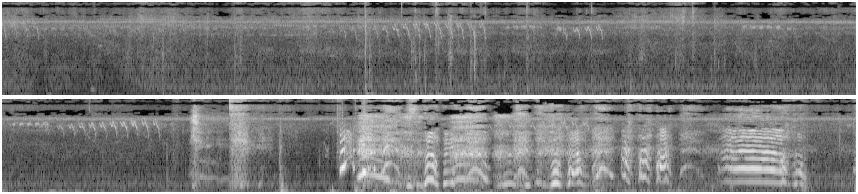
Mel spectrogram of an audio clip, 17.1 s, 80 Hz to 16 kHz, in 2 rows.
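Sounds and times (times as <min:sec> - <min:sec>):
footsteps on path and platform: 0:00.0 - 0:13.1.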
